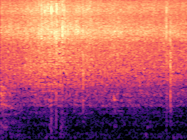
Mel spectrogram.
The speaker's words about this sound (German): Das Abendessen kochen heute die Kinder gemeinsam. Grünkohl mit Rindfleisch in der Pfanne angebraten.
